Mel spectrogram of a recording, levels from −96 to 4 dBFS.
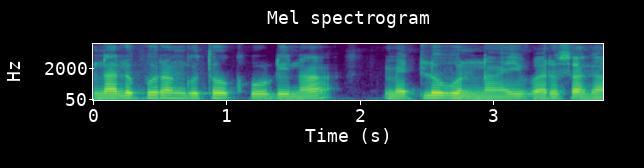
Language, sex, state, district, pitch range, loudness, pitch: Telugu, male, Telangana, Komaram Bheem, 115-130 Hz, -17 LUFS, 120 Hz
